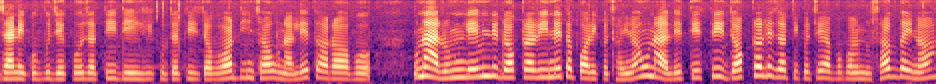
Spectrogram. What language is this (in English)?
Nepali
